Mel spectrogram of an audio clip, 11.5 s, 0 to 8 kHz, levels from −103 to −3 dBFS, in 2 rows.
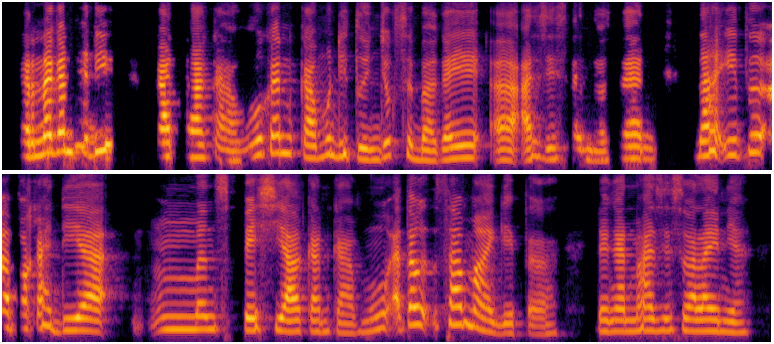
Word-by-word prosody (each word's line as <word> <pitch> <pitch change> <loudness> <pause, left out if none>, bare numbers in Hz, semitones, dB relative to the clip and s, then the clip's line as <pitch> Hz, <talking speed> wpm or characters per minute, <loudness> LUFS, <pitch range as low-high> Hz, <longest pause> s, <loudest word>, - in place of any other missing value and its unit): Karena 250 +4 +7
kan 340 0 +8
tadi, 340 - +2 0.4
kata 245 -1 +4
kamu 185 +1 -6
kan 310 0 +4
kamu 225 +2 +1
ditunjuk 200 -1 -2
sebagai, 195 -5 -1 0.2
eee, 185 -1 0
asisten 200 -4 -7
dosen 210 +4 -2 0.3
nah 260 +2 +3
itu 275 +4 -3 0.2
apakah 255 +1 -2
dia 215 -2 +2 0.4
menspesialkan 220 -3 -1
kamu? 190 +6 -8
Atau 315 -1 +2
sama 315 -5 +1
gitu, 165 0 -9 0.5
dengan 200 0 -2
mahasiswa 210 0 -3
lainnya? 190 -3 -2
215 Hz, 125 wpm, -24 LUFS, 195-250 Hz, 0.5 s, kan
